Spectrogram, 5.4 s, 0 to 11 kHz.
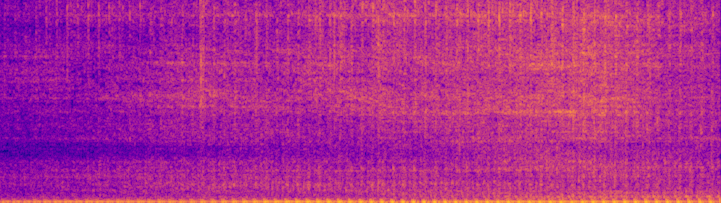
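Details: Suzuki DR650 single after winter, running after fuse and battery replacement: even regular thumping idle with no misses, knocks or hunting; engine healthy, no-start fixed.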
